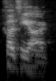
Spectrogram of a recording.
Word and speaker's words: Cotillard: I can never pronounce her last name. Cotillard.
